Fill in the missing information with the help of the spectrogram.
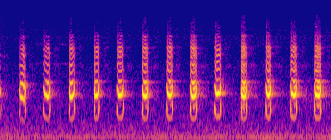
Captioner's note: turkey calls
